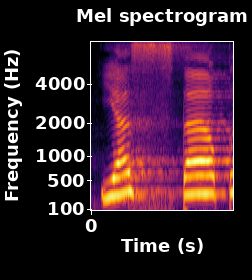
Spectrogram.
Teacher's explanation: Ti hukumnya adalah mad tabi'i zahiri. Sebab ada ya sukun didahului harokat kasroh. Maka huruf to panjangkan 2 harokat.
